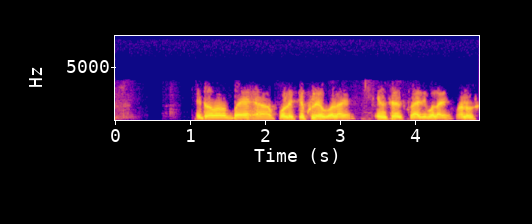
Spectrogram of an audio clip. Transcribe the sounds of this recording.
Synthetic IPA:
ejtuama | pɔlisikʰulabɔ̰laɡɛ | insiɹɛnskʰuladibɔlaɡɛmanuɹ

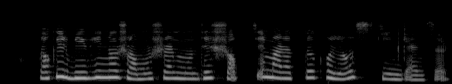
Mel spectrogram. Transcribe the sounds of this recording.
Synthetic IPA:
t̪ɔkeɾbibʱinːoʃɔmoʃːaɾmod̪ʱːeʃɔb̚t͡ɕejmaɾat̪ːokholoskinkɛnsa̰ɾ

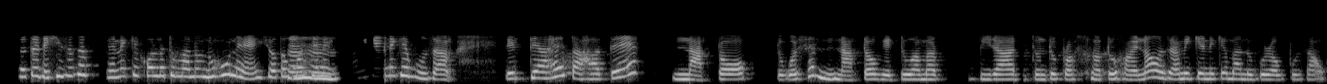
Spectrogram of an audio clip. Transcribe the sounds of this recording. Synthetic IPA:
zatɛdekʰisɛzɛkɛnɛkɛkɔlɛtʊmanunʊɦũnɛhiɔtɔkʰɔkɛnɛkamikɛnɛkɛbuzam | tetijaɦɛtaɦatɛ | natɔk̚ | tʊkoɹjsɛnatɔketʊamaɹ | biɹad̚zʊntʊpɹɔsnɔtʊɦɔjnɔzɛamikɛnɛkɛmanubuɹɔk̚buzaʊ̃

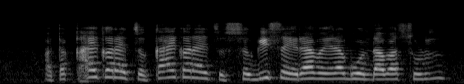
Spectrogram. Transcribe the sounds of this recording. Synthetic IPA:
at̪akajkəɾajt͡səkajkəɾajt͡səsəɡɭiːsəɦjɾaʋəjɾaɡoɳɖ̪abat̪soɽuːn

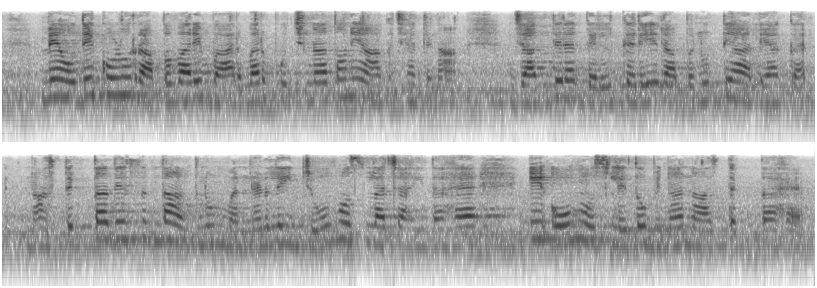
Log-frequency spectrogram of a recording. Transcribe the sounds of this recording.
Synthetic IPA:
mɛ̃ːʊd̪eːkoːlõːɾəbʋaːɾeːbaːɾbaːɾpʊt͡ʃʰnaːt̪õːnẽːaːkʰt͡ʃʰɛːd̪ɪna̰ːd͡ʒaːd̪t̪eːɾaːd̪ɪlkəɾeːɾəbnũːt̪ɪaːlɪjaːkəɾ | naːst̪ək̚t̪aːd̪eːsənd̪aːnt̪ʰnũːmənːəɳləiːd͡ʒoːɦoːslaːt͡ʃaːɦiːd̪aːɦɛːeːʔoːɦoːsleːt̪õːbɪnaːnaːst̪ək̚t̪aːɦɛ̰ː

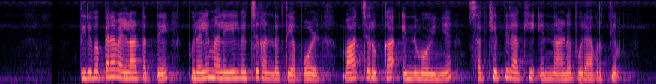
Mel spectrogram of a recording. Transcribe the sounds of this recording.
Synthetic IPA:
t̪iɾuʋɐpːɐnɐʋe̞ɭːaːʈːɐt̪ːe̞pulɐɭimɐlɐjilʋe̞t͡ɕːɨkɐɳɖet̪ːijɐpːo̞ːɭʋaːt͡ɕːerukːaʔe̞nːɨmo̞ɻiɲːɨsɐkʰjɐt̪ːilaːkːiʔe̞nːaːɳɨpuɾaːʋrɨt̪jɐm

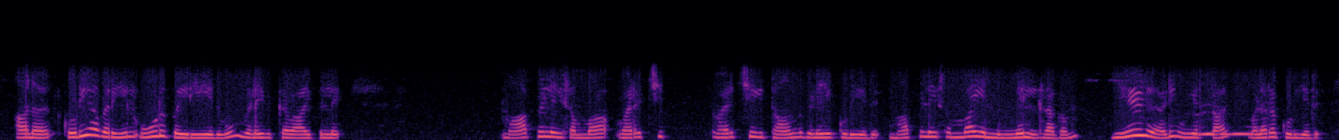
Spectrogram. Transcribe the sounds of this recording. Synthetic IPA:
aːnaːlkɔɽɪjaːʋɐɾɐjɪluːɽɯpɐjɪɾeɛðɯʋɯmʋɪɭɐɪʋɪkːɐʋaːjpːɪlːɐɪ | maːpːɪɭɐɪsɐmbaːʋɐɾt͡ʃːɪ | ʋɐɾɐt͡ʃːɪjɐɪt̪ːaːŋɡɯʋɪɭɐjɐkːuːɽɪjɐðɯmaːpːɪɭɐɪsɐmbaːɛnːɯnɛlɾɐɣɐm | eːɻɯɐɽiʊjɐɾt̪aːlʋɐɭɐɾɐkːuːɽɪjɐðɯ

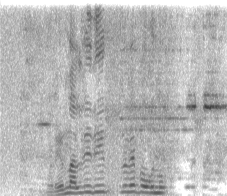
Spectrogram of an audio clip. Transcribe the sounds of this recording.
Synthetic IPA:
ʋiɽejunɐlːɐɾiːðijlilep̬o̞ːɣunːu

